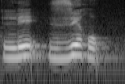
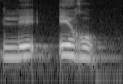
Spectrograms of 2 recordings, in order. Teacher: on ne fait pas la liaison devant les h aspirés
